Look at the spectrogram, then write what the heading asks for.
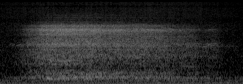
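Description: A deep inhale during a breathing exercise: one long, airy breath that swells over about half a second, holds steady, then slowly eases off, with no voices.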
